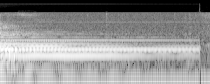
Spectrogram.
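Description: An E minor chord shape on a capoed acoustic guitar, strummed just before and left to ring out, fading steadily with no new notes.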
